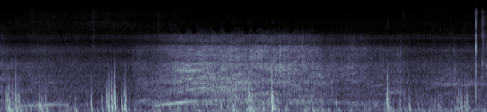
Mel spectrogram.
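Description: Freight train's bulk wagons rolling past, steel wheels rumbling and clattering on the rails with repeated knocks and clanks. A short squeal rises and falls in pitch about two seconds in.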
